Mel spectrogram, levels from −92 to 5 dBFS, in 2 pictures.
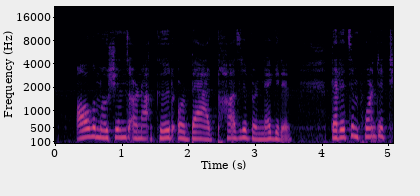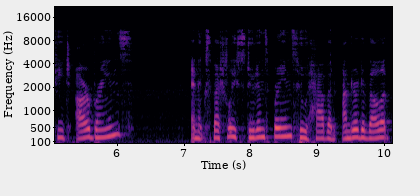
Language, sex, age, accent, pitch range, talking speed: English, female, 30-49, American, 190-240 Hz, 150 wpm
